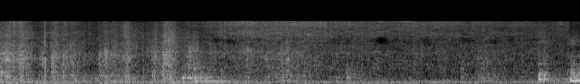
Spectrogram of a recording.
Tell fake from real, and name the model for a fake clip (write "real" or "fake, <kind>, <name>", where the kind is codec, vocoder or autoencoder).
fake, codec, DAC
